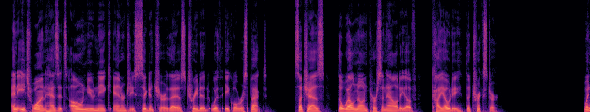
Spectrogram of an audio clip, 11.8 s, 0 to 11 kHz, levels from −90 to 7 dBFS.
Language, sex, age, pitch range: English, male, 40-59, 95-120 Hz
